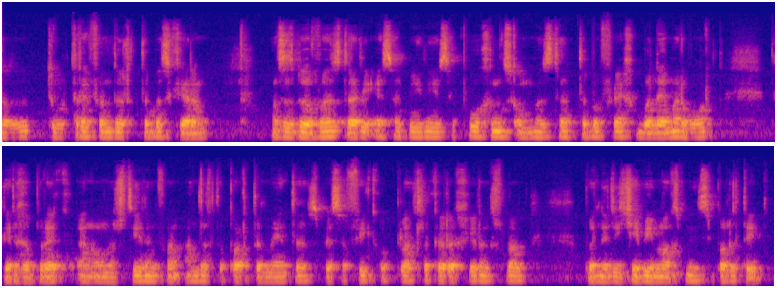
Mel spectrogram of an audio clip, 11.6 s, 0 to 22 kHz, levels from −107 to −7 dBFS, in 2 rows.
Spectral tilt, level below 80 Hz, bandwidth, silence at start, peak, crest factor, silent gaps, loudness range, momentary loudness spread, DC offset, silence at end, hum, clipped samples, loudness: -4.5 dB/octave; -72 dBFS; 14 kHz; 0 s; -14 dBFS; 20 dB; none; 4 LU; 9 LU; under 0.1%; 0.1 s; none; under 0.1%; -34 LUFS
